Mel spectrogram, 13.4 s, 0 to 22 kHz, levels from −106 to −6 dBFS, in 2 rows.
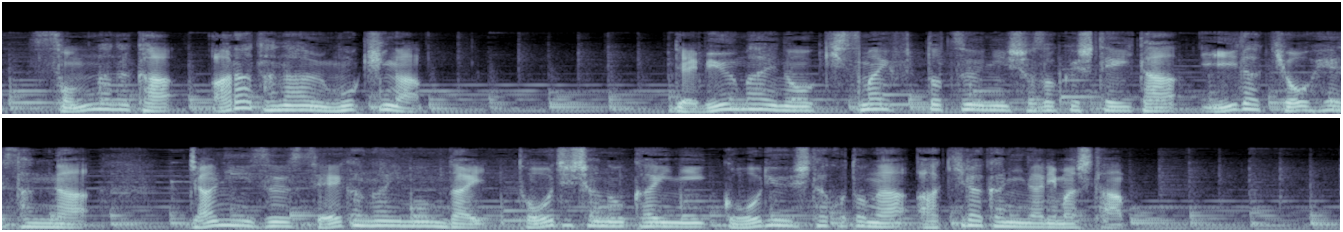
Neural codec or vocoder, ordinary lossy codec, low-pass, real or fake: none; none; 7.2 kHz; real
